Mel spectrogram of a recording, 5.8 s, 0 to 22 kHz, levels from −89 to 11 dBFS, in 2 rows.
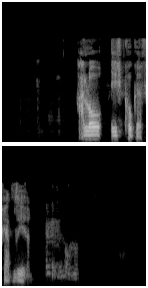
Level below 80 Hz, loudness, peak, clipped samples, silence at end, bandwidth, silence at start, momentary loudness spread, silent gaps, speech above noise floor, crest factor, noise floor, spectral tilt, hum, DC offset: -76 dBFS; -22 LUFS; -2 dBFS; under 0.1%; 1.95 s; 7.8 kHz; 1.5 s; 15 LU; 3.53-3.73 s; over 68 dB; 24 dB; under -90 dBFS; -4.5 dB/octave; none; under 0.1%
